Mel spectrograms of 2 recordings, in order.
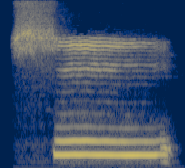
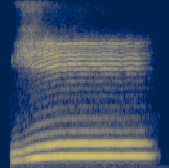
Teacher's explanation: the vocal chords are not vibrating at the beginning · the vocal cords are vibrating at the very beginning · these two syllables share the same vowel sound, the only difference is the onset consonant, they are a pair, a voiceless-and-voiced pair. the first one is voiceless, the second one is voiced.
